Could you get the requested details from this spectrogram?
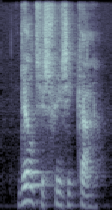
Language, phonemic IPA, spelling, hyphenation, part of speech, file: Dutch, /ˈdeːltjəsˌfizikaː/, deeltjesfysica, deel‧tjes‧fy‧si‧ca, noun, Nl-deeltjesfysica.ogg
- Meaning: the natural science branch particle physics, which studies the basic composition of particles of matter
